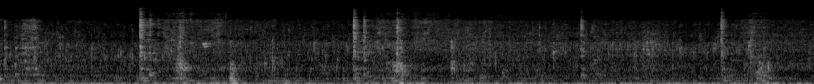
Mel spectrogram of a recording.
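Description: Chicken kosha frying in a pan gives a steady low sizzle, broken by occasional sharp spoon taps and scrapes as it is stirred, close by with no talking.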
